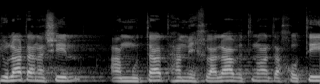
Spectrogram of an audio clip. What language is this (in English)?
Hebrew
